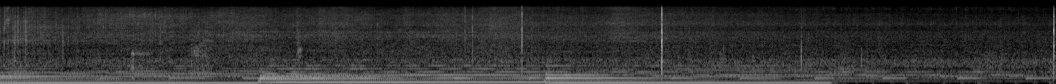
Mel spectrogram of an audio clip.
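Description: Steak sizzling on a metal grill grate over a campfire, a steady crackling sizzle with a sharp metallic click of the utensil on the grate about six and a half seconds in. Under it, slow background music of held chords that change every few seconds.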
